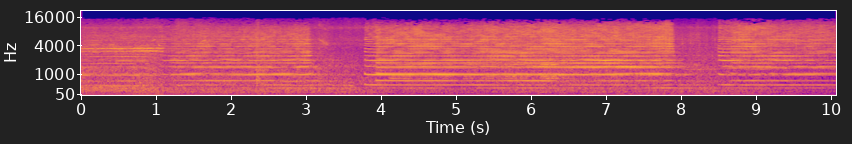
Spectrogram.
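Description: Diesel locomotive 13607 sounding its horn in long, loud blasts, with short breaks about three and eight seconds in, over the rumble of the approaching train.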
